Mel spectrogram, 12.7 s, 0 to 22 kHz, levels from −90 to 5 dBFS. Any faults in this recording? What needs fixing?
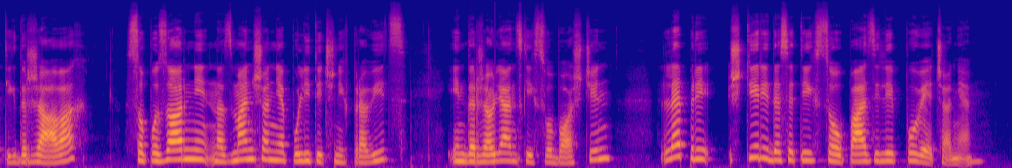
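A sudden gain jump runs from 6.19 s to 6.49 s. The speech and the background noise drop together by about 6 dB in one step, then return just as abruptly at 6.49 s. The likely cause is a digital gain change applied from one sample to the next with no ramp. On the waveform, the envelope shows a flat-edged rectangular dip. On a spectrogram, the whole frequency range, noise floor included, turns uniformly darker between two sharp vertical edges. To prevent this, apply any gain change through a short smoothing ramp instead of switching it instantly.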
